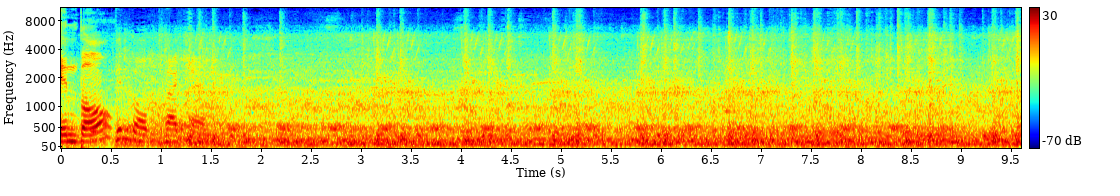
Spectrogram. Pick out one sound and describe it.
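Small balls clatter and roll inside an arcade machine.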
